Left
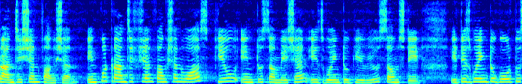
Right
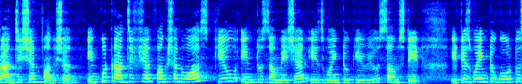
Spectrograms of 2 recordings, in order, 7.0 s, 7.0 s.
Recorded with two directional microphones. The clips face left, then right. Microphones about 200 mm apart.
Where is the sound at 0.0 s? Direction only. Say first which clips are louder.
Left 8 dB; 50° left (ahead or behind).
